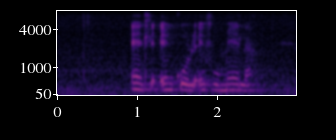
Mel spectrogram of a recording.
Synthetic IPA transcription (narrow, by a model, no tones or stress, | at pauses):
ɛnd͡ɮʼɛʔeŋkʼɔlɔ̰ʔevumɛːla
